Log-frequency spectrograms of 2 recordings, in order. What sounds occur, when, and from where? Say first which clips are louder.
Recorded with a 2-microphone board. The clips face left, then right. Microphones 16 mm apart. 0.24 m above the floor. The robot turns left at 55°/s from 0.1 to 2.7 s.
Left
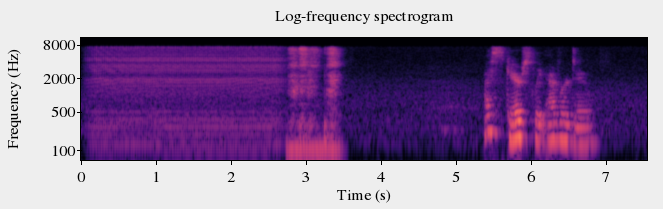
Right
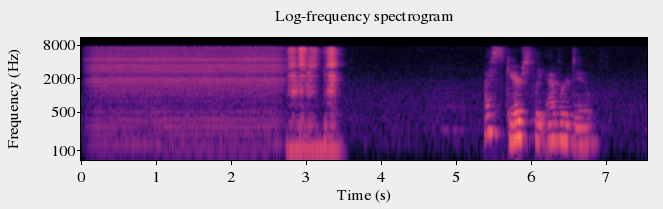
2.7 s writing: right 10 dB; 55° right (ahead or behind), 0.8 m
5.4 s a woman speaking: right 1 dB; 10° right (ahead or behind), 1.8 m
